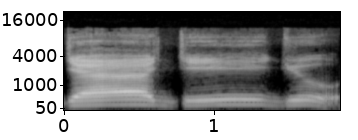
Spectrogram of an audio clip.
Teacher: Jim juga sama Jim dia tidak ada sifat hamsnya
